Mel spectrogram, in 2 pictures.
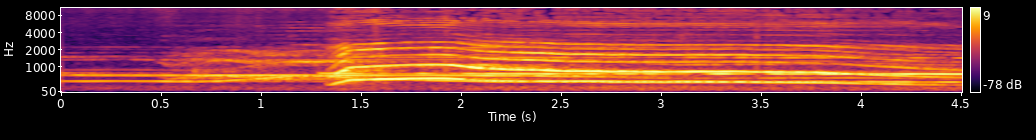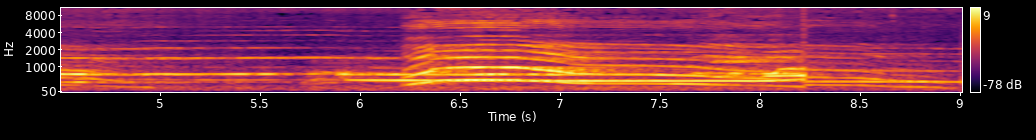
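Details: Red wolves of the southeastern United States howling in chorus: several long, smooth, overlapping howls that slide gently downward, with a second burst of rising and falling howls after a brief pause.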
